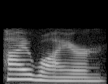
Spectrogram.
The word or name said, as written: high-wire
